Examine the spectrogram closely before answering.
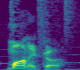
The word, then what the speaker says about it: Monika: huh oh wait hey that's not how you say my name at all it's pronounced monika not monika also that joke makes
